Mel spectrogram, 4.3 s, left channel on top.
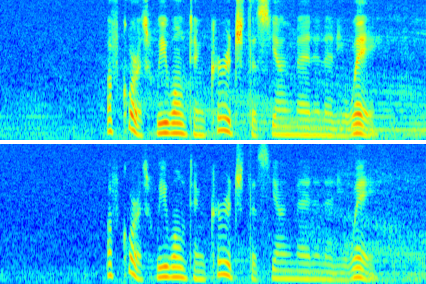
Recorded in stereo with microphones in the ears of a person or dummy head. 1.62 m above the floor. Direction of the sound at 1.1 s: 30° left (ahead or behind).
